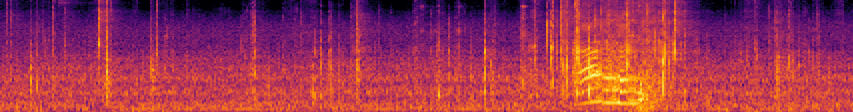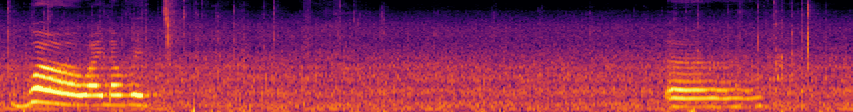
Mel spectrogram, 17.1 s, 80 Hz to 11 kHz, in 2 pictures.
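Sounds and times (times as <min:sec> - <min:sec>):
packaging clicks and crackles: 0:00.0 - 0:08.7, 0:15.5 - 0:16.7
packaging rustling and squeaking: 0:00.0 - 0:09.0.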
